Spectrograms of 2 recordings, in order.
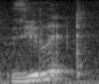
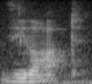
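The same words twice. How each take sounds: First: "Zealot" as ZEE-lit, higher and rising; "Zealot" said ZEE-lit, unsure; trying a pronunciation. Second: "Zealot" as ZEE-lot, rising; "Zealot" said ZEE-lot, unsure; trying a pronunciation. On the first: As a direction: question "Zealot" with a short LIT ending. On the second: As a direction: question "Zealot" with a full LOT ending. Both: Shown as a demonstration. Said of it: "I can't say that word right".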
